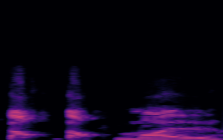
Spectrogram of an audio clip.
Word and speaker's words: Toktok Mall: So, ayusin nyo lang po yung pagbigkas kasi, di ba, dapat Toktok Mall. Okay, huwag nyo pong kalilimutan yung isang Tok.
